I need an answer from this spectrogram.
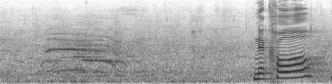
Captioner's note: applause, cheering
